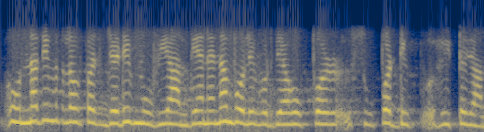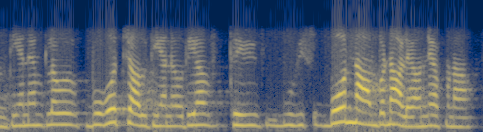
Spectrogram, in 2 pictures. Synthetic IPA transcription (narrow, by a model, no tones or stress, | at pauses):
ʊnːãːd̪iamət̪ləbəd͡ʒeːɽiːmuːʋiːãːnd̪iːãːneːnãːboːliːʋəɾd̪ijaːɦoːpəɾsuːpəɾɖiːɦɪʈd͡ʒãːnd̪iːjãːneːmət̪ləbbɔːt̪̚t͡ʃəld̪ijãːneːoːd̪ijãːt̪ʰeːʋiːmuːʋiːsbɔːt̪naːmbənaːleaːʊnːeːapɳaː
